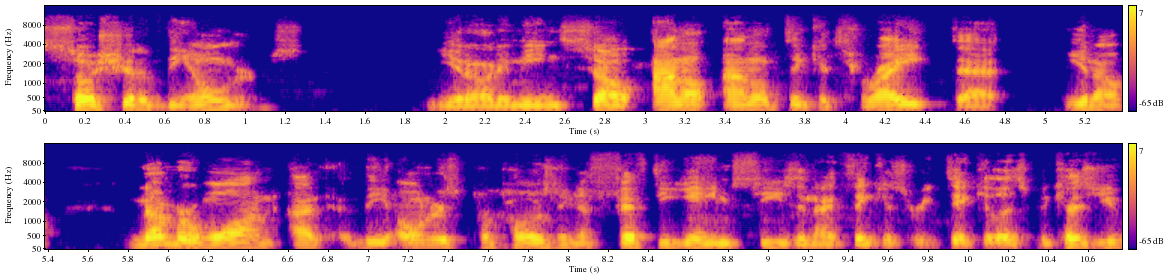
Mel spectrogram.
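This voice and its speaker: Heard in a dry, close sound with no echo, a man with an ordinary speaking voice talks at a moderate pace, his pitch fairly high and his pitch variation ordinary. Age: 50s. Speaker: podcast co-host, former wrestler. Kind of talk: casual chat.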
